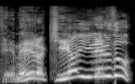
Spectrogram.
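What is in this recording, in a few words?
Voice variable chant, Japanese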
